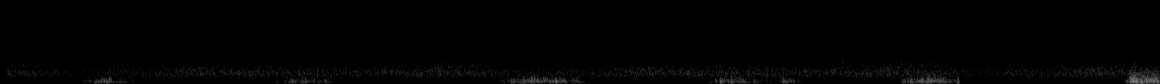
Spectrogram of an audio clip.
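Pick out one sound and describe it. A young man murmurs quietly close to a microphone.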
